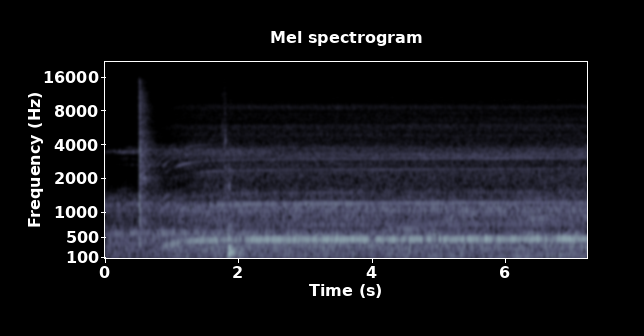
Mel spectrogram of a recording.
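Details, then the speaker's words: Belttt 1500 W 12 Vdc to 120 Vac inverter just switched on, fed by a 12.8 V battery: a click, then the small cooling fan spins up to a steady even whir; fan running normally. "si pueden escuchar el sonido del ventilador, se escucha el ruido del fan."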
